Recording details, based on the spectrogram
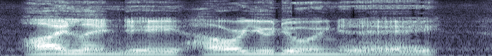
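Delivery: loud, rough, creaky, silly put-on monster voice. Recalling joking around during a scary moment, giving a creature a funny creature voice. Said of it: "we gave the creatures funny voices".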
